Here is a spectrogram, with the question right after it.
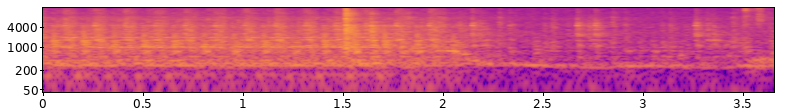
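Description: A sewing machine runs continuously and stitches around the edge of a zipped fabric pouch, giving a steady, close, mechanical whir with a faint rhythmic knock. No voices.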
